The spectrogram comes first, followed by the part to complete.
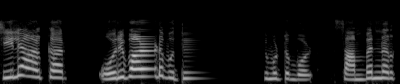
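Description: At 1.41 s and again at 1.85 s the speech hits a call audio freeze, most likely from packets held up in transit so the jitter buffer ran dry. The first, 0.13 s long, stretches the last sound into a fading buzz or hiss. The second lasts 0.8 s and decays into about 0.51 s of silence. Unlike a dropout, the speech resumes exactly where it halted, with nothing lost, only pushed later.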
